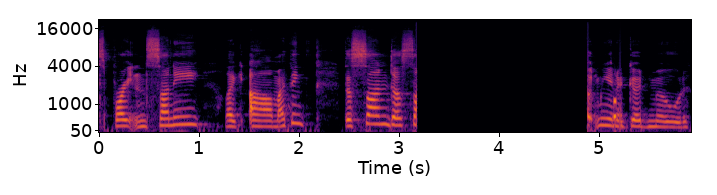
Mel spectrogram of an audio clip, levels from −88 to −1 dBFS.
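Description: From 3.18 to 4.90 s the speech is replaced by an audio dropout to silence, likely a lost input, leaving a flat-line waveform and a blank spectrogram for about 1.7 s. At 5.15 to 5.24 s a corrupt frame was decoded across a few frames, giving a chirp or burst of noise with error near -10 dBFS that shows as a misplaced vertical smear of energy.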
